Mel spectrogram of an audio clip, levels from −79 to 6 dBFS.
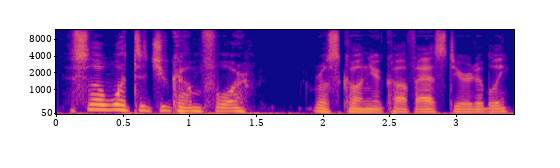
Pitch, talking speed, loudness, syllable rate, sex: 130 Hz, 175 wpm, -19 LUFS, 6.1 syllables/s, male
